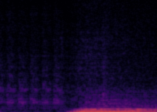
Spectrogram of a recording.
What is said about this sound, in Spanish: Y sin más. ¡Arrancamos motores!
